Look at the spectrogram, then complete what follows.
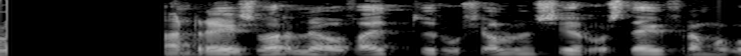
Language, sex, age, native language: Icelandic, male, 50-59, Icelandic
